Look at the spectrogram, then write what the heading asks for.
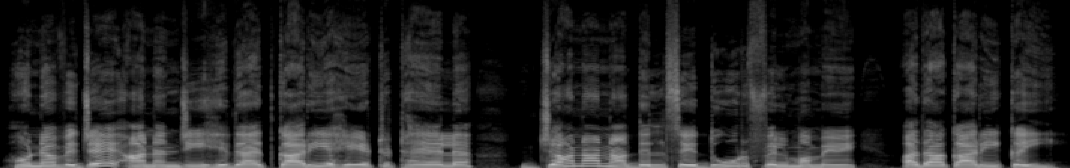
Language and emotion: Sindhi, neutral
